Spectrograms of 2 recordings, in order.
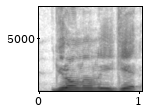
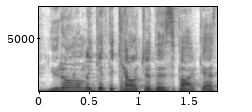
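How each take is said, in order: First: The words are mumbled and unclear. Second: The words are said clearly and distinctly.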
